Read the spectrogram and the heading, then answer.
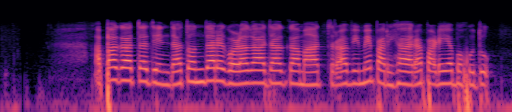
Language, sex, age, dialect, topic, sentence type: Kannada, female, 25-30, Mysore Kannada, banking, statement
